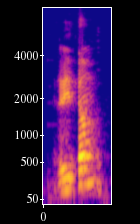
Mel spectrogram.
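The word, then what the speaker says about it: rhythm: इसी प्रकार RH साथ में हो तो H का उच्चारण नहीं होता है, जैसे राइम, रिदम, रेटोरिक।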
